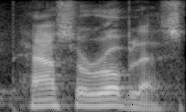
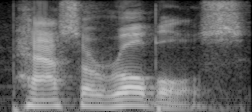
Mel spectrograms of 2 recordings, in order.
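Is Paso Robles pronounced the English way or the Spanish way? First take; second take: Spanish; English. First: The name is pronounced the Spanish way. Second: The name is pronounced the anglicized English way. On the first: "I went out of my way to say Paso Robles" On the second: "that's how they pronounce it"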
